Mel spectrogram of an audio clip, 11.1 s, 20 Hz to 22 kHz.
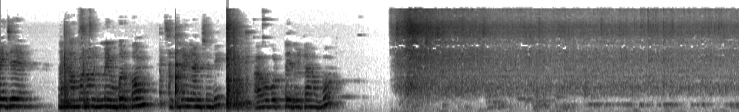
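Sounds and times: fritters sizzling in oil: 0:05.9 - 0:11.0.

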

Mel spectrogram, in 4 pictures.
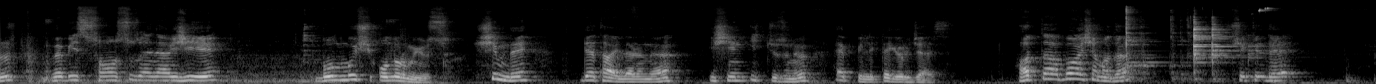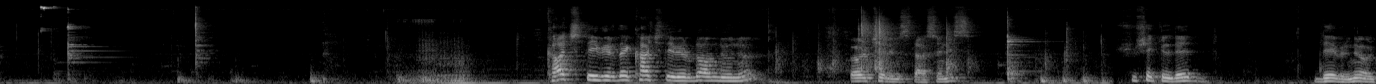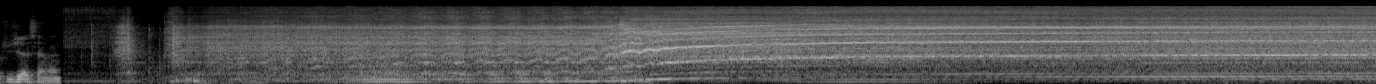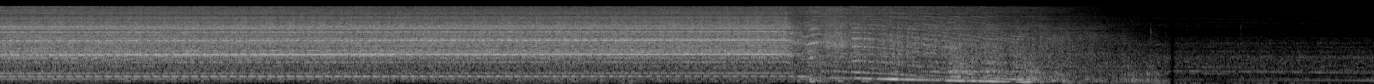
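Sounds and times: power drill spinning motor whine: 0:28.2 - 0:55.0.

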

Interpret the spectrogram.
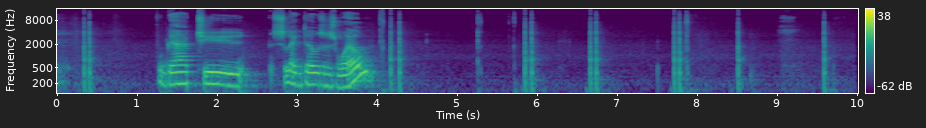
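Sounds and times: computer mouse clicking: 0:00.4 - 0:00.6, 0:04.1 - 0:04.5, 0:05.3 - 0:06.1, 0:06.7 - 0:06.9, 0:07.7 - 0:08.7, 0:09.6 - 0:09.8.

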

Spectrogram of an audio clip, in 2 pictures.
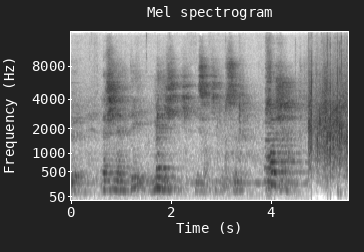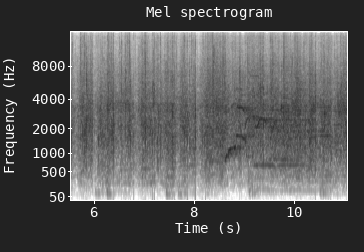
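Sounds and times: audience applauding: 0:04.7 - 0:11.0
person cheering: 0:08.6 - 0:10.2.

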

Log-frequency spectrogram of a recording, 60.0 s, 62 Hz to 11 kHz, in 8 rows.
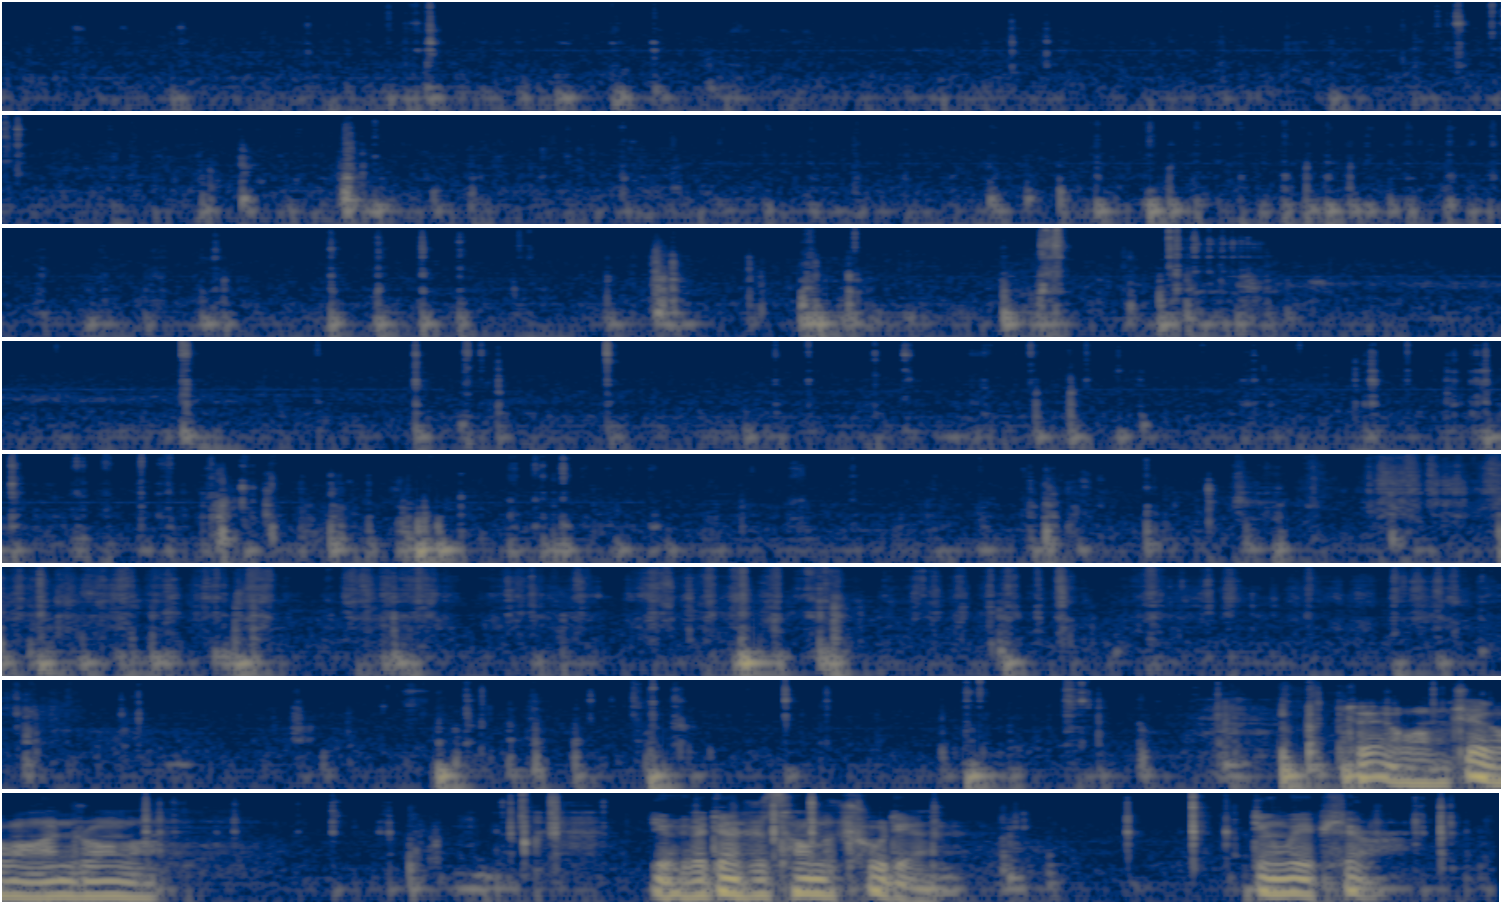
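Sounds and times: small plastic parts clicking: 0:06.5 - 0:07.8, 0:20.0 - 0:21.4, 0:23.3 - 0:35.9, 0:53.2 - 0:59.9.

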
